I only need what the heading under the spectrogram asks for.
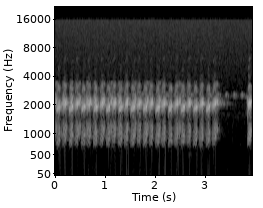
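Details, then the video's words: Tree frogs singing at night at a forest pond in mid-April in north-east Italy: a dense chorus of rapid pulsed croaks, about four per second, fading near the end before one last burst. "relaxing forest pond by night with singing tree frogs"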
